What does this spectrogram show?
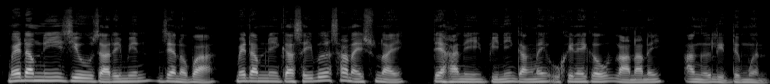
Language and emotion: Bodo, neutral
